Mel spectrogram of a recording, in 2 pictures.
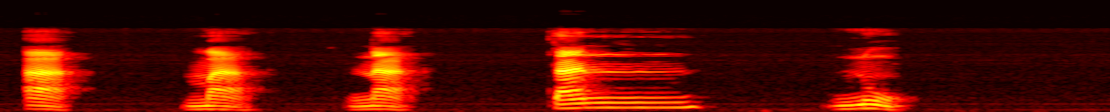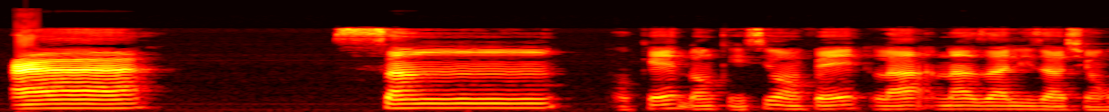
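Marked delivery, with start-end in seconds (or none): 0.1-8.3 each Arabic syllable said apart, slowly; syllable reading. Shown as a demonstration. Teacher reading Arabic syllables to the class, slow and separated. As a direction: spell the word out syllable by syllable.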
